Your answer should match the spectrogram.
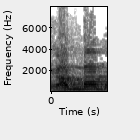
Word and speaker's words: Rambam: Der heißt Rambam und der heißt Ramban. – Betonung ist wichtig.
